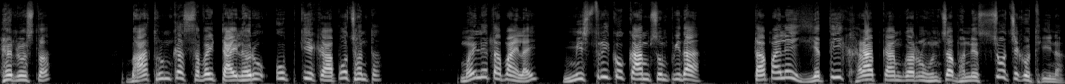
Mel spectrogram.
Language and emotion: Nepali, angry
